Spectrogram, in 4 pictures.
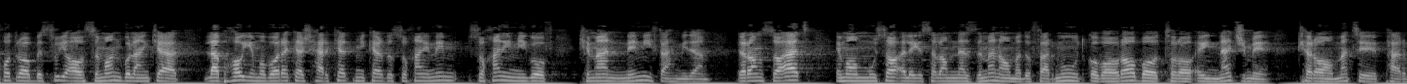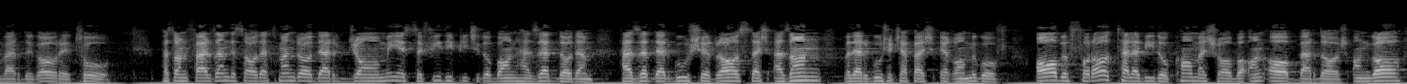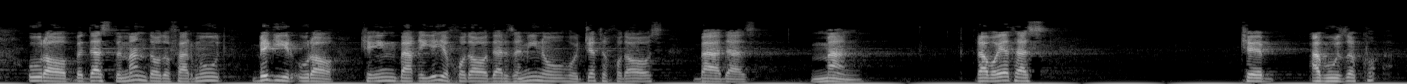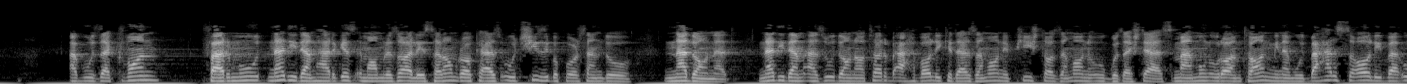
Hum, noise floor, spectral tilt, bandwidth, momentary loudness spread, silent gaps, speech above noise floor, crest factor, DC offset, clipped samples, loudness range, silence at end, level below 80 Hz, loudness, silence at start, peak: none; -44 dBFS; -5 dB/octave; 8 kHz; 9 LU; none; 21 dB; 22 dB; under 0.1%; under 0.1%; 4 LU; 0 s; -60 dBFS; -24 LUFS; 0 s; 0 dBFS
